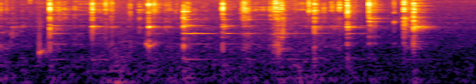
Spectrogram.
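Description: Spoon stirring sugar and vanilla in a bowl to dissolve them for a no-egg Iraqi yeast-roll dough, giving repeated clinking scrapes against the bowl in a steady rhythm, close and alone.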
